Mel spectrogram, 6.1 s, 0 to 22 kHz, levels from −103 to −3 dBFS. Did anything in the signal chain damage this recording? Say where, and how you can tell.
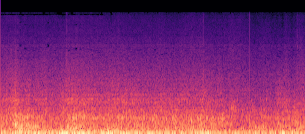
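Yes. From 1.32 to 4.06 s the sound is joined by a doubled audio track: a second, full-band copy trailing the original by about a second and sitting roughly 5 dB lower. It carries no reverberant tail or room colouring, and it switches in and out abruptly at those edges rather than fading. That points to the driver or buffer stage, most likely the same signal being captured again through a slower second path and summed back in.

At 4.97 to 5.01 s there is a small skip where about 36 ms of sound is missing and the waveform jumps discontinuously. This is an overlap between stream segments at the playback stage. The stream is cut into 6-second segments, and where two segments' time stamps claim the same stretch, the player trims that span away even though the audio was not actually duplicated, leaving a gap.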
